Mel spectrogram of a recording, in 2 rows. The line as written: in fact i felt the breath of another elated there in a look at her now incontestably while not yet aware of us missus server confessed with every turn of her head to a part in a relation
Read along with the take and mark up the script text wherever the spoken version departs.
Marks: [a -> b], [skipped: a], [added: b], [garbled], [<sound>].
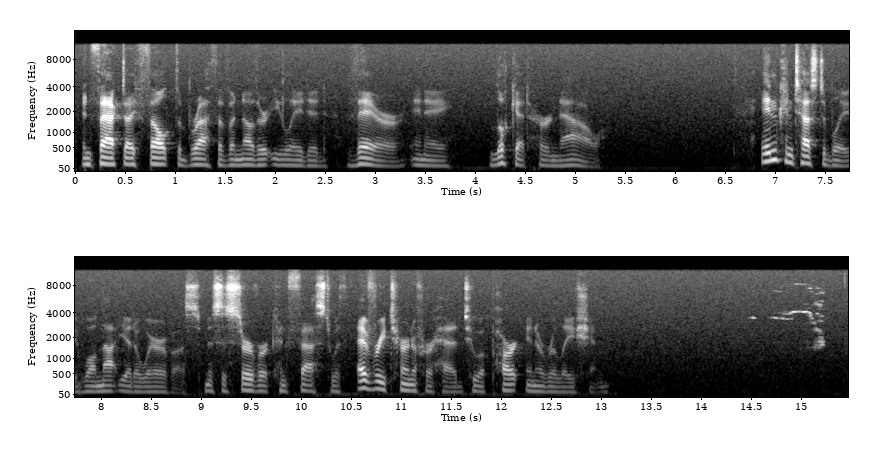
in fact i felt the breath of another elated there in a look at her now incontestably while not yet aware of us missus server confessed with every turn of her head to a part in a relation [squeak]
